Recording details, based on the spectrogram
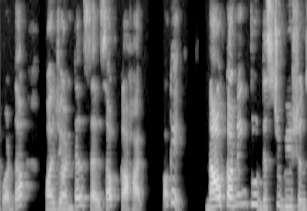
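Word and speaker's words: Cajal: horizontal cell of kahal so how it is pro pronounced not C it is horizontal cell of kahal K it is pro pronounced as K and they are also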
